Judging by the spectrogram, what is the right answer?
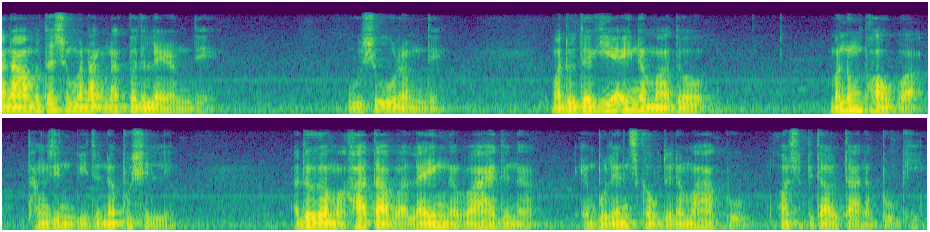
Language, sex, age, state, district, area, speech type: Manipuri, male, 30-45, Manipur, Imphal West, urban, spontaneous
